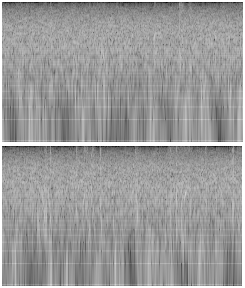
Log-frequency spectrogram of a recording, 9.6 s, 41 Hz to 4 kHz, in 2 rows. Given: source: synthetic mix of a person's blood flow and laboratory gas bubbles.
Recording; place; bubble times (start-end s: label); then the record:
Doppler ultrasound of blood flow; precordium
0.07-0.19 s: bubbles
0.24-0.42 s: bubbles
0.75-0.90 s: bubbles
0.95-1.05 s: bubbles
1.11-1.67 s: bubbles
1.72-2.17 s: bubbles
2.44-2.58 s: bubbles
2.92-3.15 s: bubbles
3.49-3.91 s: bubbles
3.96-4.12 s: bubbles
4.30-4.37 s: bubbles
4.40-4.87 s: bubbles
5.15-5.86 s: bubbles
5.88-5.96 s: bubbles
6.11-6.13 s: bubbles
6.20-6.70 s: bubbles
6.74-6.88 s: bubbles
7.04-7.13 s: bubbles
7.25-7.33 s: bubbles
7.37-7.66 s: bubbles
8.10-8.64 s: bubbles
8.77-8.94 s: bubbles
8.98-9.64 s: bubbles
From the record:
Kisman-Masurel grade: 242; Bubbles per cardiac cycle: several, 3 to 8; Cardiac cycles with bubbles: 100%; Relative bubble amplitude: moderate (0.250 to 0.450); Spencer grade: 3 (all of the cardiac periods contain showers or single bubble signals, but not dominating or overriding the cardiac motion signals); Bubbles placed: anywhere in the cardiac cycle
